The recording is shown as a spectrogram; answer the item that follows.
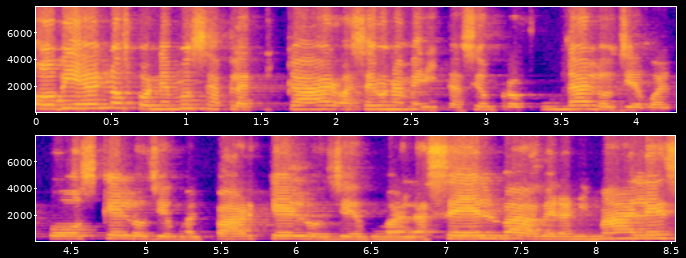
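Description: A woman's unremarkable speaking voice at a moderate pace, with ordinary pitch variation and hardly any pauses. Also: fairly high pitch for a woman. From Mexico City. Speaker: Montessori educator. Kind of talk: interview.

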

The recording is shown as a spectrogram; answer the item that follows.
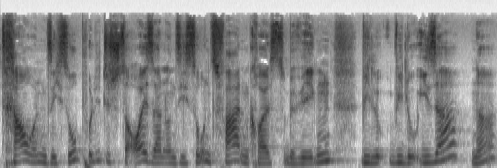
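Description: A man talks with ordinary pitch variation. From rural Germany. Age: 30s. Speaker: influencer marketing agency founder. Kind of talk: interview.

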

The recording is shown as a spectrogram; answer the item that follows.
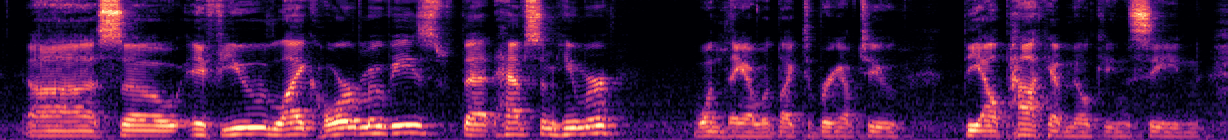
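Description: There is noticeable background noise and audible room echo. A man with a medium pitch talks at a moderate pace with lively intonation. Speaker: podcast co-host. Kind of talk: casual chat.

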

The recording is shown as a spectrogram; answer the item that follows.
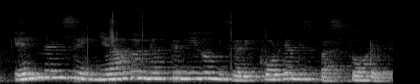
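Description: Ordinary pitch variation comes through amid noticeable background noise and audible room echo. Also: woman. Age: 40s. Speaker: women's ministry speaker. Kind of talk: sermon; testimony. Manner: animated.

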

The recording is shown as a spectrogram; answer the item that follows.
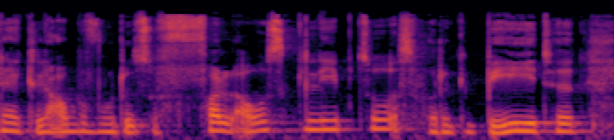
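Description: A woman speaks at a moderate pace in a medium pitch, her tone dark and mellow and somewhat breathy, with ordinary pitch variation. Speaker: podcaster. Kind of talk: solo monologue. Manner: spontaneous, hesitant with fillers.

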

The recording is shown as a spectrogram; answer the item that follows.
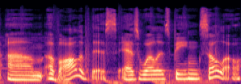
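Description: Speaking very slowly, this woman draws out her words. She has an American accent. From Chicago. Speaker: podcast host and life coach. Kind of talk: casual monologue. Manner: animated.

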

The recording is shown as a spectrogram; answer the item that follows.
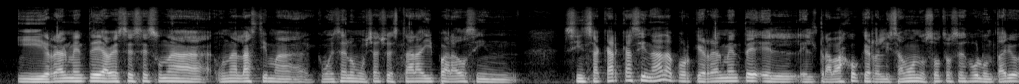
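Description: A man at a fairly high pitch and moderate pace with fairly even intonation, on a very clean recording with a silent background. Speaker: Red Cross rescue coordinator. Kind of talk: radio interview. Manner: halting, with repetitions.

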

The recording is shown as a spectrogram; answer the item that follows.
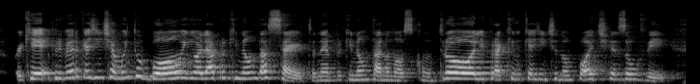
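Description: A woman's high, lively voice at a very fast pace with hardly any pauses, over noticeable background noise. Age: 20s. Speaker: podcast host. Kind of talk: casual chat.

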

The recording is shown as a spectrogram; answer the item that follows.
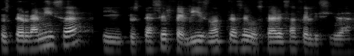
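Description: A man at a very fast pace. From Mexico. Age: 30s. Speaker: professional climber. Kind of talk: casual chat.

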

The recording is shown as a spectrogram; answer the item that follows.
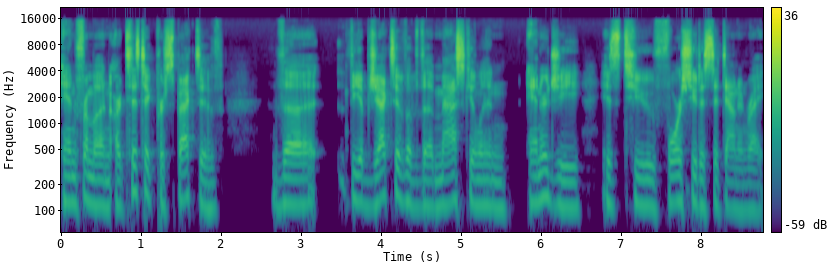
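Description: A man with an American accent and a normal speaking voice, medium in pitch, fairly slow, with fairly even intonation, on a very clean recording with a silent background. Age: 30s. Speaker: podcast host. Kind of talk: interview.

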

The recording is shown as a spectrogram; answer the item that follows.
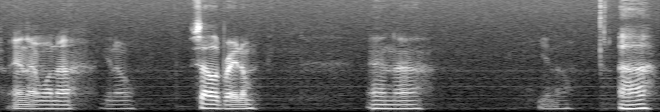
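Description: A man speaks at a moderate pace, broken up by long, frequent pauses. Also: big swings in loudness. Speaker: podcast host. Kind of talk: casual solo chat. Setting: home recording at a table. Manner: halting, many fillers.

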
